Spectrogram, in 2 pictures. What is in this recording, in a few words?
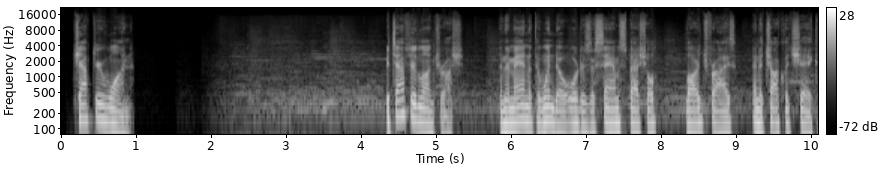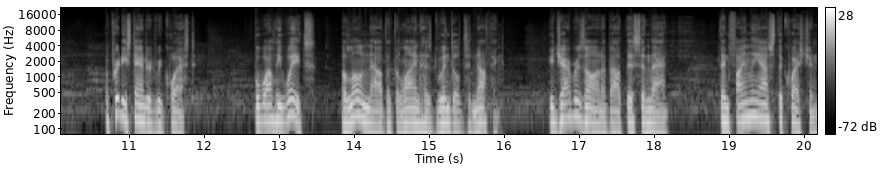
Audiobook; William Kent Krueger; Fox Creek; Chapter 1; BAM Studios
